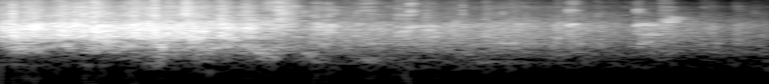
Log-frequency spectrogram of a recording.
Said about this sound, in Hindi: सर का बहुत जोरदार ताली बजाओ।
